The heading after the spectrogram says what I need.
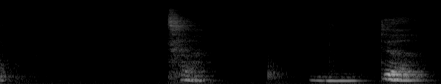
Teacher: We make this sound by putting the tongue on the ridge behind our upper teeth. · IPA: / t / / d /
